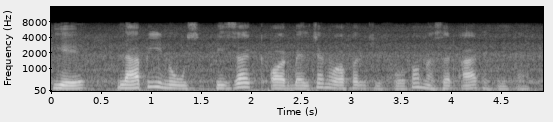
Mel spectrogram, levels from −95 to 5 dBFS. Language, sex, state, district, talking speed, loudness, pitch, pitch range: Hindi, male, Gujarat, Valsad, 145 wpm, -20 LUFS, 135 Hz, 125-145 Hz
